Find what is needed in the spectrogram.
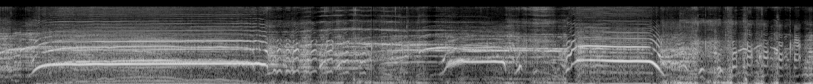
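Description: Children shrieking over a cheering crowd: one long high-pitched scream of about two seconds near the start, then two shorter ones.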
